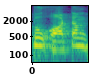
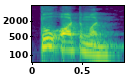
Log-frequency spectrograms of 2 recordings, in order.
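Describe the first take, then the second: First: The final n of autumn is silent. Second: The final n of autumn is pronounced. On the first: The speaker calls it right. "To ऑटम इसको पढ़ना है" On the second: The speaker calls it wrong. "ऑटमन नहीं पढ़ना है"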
